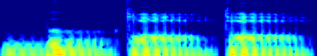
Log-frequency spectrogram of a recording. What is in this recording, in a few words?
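"bukete", concatenated syllables; Affixing experiment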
